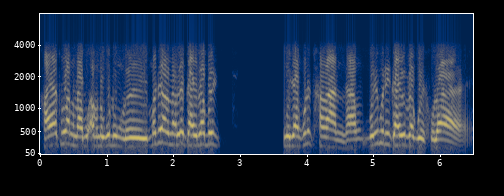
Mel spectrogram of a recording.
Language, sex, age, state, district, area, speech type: Bodo, male, 60+, Assam, Baksa, rural, conversation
